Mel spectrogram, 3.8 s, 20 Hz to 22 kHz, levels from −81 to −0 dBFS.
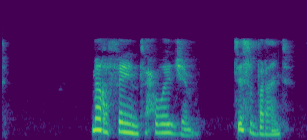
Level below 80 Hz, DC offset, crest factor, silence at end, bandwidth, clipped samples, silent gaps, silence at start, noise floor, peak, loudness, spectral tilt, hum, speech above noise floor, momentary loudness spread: -66 dBFS; under 0.1%; 22 dB; 0.25 s; 7.4 kHz; under 0.1%; none; 0.05 s; -73 dBFS; -2 dBFS; -21 LUFS; -2.5 dB/octave; none; 53 dB; 11 LU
